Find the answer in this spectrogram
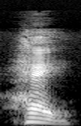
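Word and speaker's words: ה: So, letter hey. To remind you, the sound of hey is like when you say hey, hey you, how are you? Okay, keep that in mind.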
